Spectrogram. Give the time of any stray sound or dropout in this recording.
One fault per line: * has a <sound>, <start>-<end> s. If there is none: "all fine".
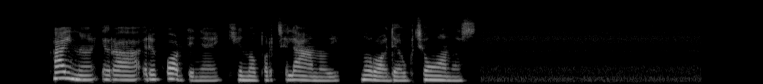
all fine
